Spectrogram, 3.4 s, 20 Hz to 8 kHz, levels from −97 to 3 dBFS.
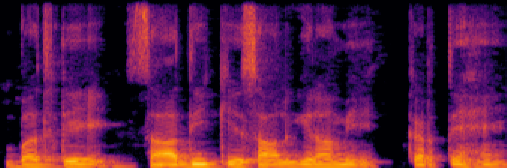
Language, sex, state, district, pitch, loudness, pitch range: Hindi, male, Bihar, Jahanabad, 115 Hz, -19 LUFS, 110-115 Hz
